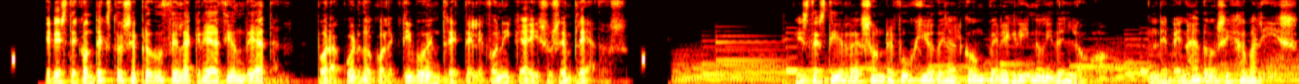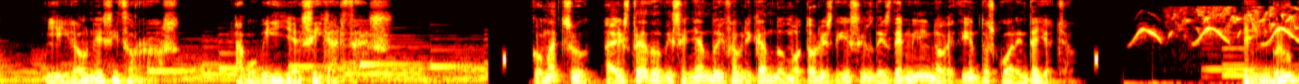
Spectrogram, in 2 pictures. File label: Male Spanish Euro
